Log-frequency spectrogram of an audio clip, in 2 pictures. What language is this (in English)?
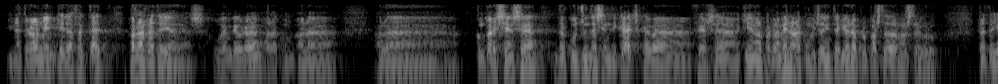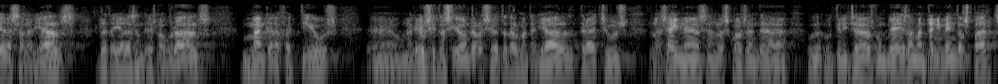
Catalan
